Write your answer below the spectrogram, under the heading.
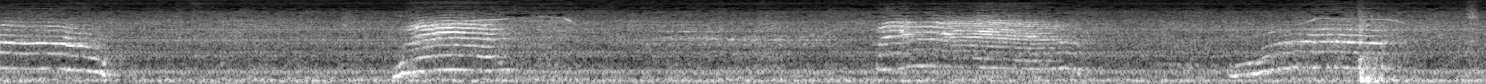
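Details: Cats fighting: four drawn-out, wavering yowls with rich harmonics, rising then falling, roughly every two seconds over steady low background hiss.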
